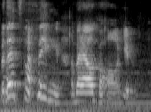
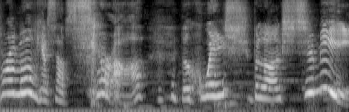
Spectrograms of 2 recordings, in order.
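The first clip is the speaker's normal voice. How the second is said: put-on drunken voice, much higher; 6 semitones higher, 4 dB louder than usual. Voicing a drunken soldier in the scene, drunk voice. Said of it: "That's my dad's drunk voice".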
